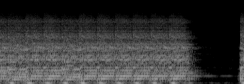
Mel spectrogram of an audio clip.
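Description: Live electronic music: a dense sustained chord-like sound over a fast, even low pulse, cutting off abruptly just before the end.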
